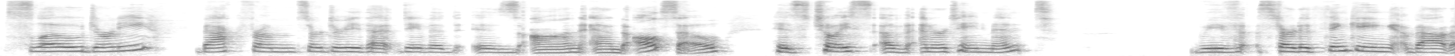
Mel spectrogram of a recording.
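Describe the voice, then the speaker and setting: Low-voiced woman co-hosting a podcast. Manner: thoughtful, steers the conversation with questions. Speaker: podcast co-host. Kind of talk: casual podcast chat.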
